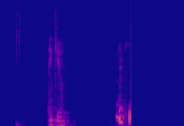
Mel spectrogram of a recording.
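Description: A second young woman laughs softly over an online call.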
